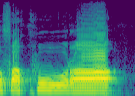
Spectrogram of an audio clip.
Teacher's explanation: لیکن اگر رکیں گے تو فخورا آ کی آواز کو بھی آپ پڑھیں گے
